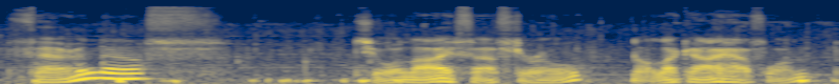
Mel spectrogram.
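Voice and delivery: lightly voiced companion, dropping low and soft after the opening; a hint of dry resignation, voice sinking away; resigned companion. Game master voices the companion.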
